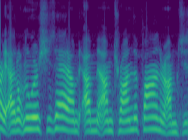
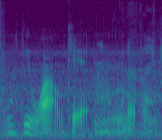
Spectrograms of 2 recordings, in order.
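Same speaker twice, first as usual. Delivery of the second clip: muttered aside; 8 semitones lower, 13 dB quieter than usual. Acted. Muttering about wild cat.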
